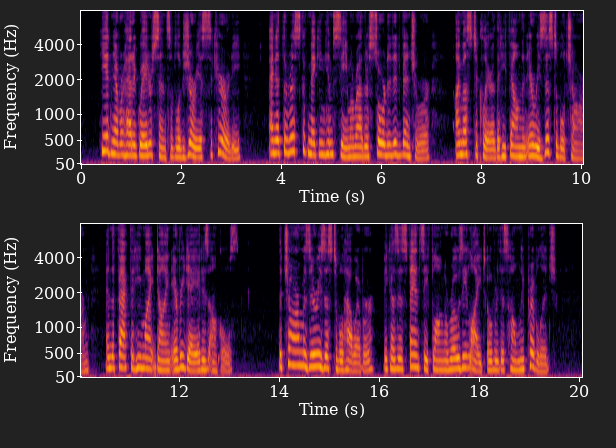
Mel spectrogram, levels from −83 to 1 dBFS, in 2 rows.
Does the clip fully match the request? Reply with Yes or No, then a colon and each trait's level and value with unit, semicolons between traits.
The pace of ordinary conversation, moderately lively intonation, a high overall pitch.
Yes: average, 175 wpm; average, 4.2 semitones; high, 195 Hz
